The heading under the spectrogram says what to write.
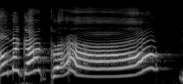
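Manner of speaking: put-on very high, very slow valley girl drawl. Contrasting a softer tone with a valley girl voice: valley girl voice. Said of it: "not like".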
